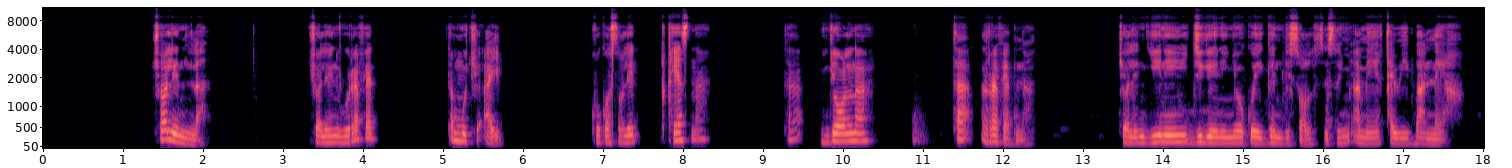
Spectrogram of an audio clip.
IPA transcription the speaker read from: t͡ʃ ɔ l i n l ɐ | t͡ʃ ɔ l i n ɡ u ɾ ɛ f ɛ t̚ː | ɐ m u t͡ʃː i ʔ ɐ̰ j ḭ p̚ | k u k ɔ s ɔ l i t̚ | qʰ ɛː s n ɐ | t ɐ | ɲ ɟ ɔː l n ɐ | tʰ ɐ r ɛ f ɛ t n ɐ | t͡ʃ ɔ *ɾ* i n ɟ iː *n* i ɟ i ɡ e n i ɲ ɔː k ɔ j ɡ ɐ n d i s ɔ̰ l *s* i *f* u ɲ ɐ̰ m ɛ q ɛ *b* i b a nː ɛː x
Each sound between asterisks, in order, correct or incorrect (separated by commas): incorrect, correct, correct, incorrect, incorrect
